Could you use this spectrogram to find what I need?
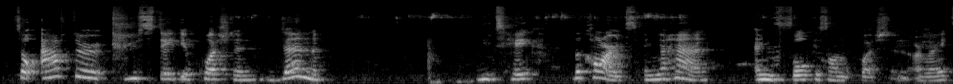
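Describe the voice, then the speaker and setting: A woman with a New York accent, high in pitch. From New York City. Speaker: tarot reader. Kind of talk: live-stream tutorial. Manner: casual, chatty.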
